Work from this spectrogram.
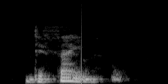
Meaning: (verb) 1. To disgrace; to bring into disrepute 2. To charge; to accuse (someone) of an offence 3. To harm or diminish the reputation of; to disparage; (noun) Disgrace, dishonour
- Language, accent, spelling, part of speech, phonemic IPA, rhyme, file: English, Southern England, defame, verb / noun / adjective, /dɪˈfeɪm/, -eɪm, LL-Q1860 (eng)-defame.wav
